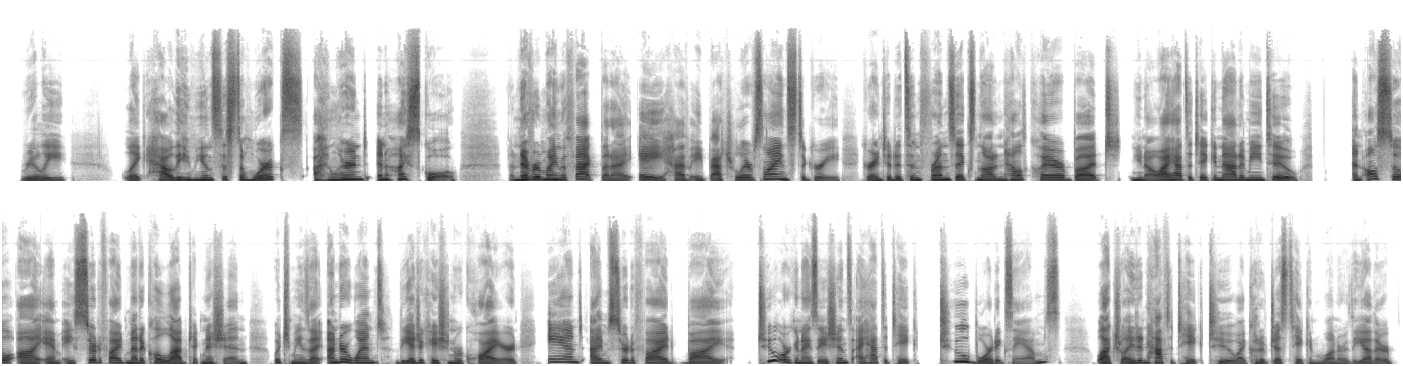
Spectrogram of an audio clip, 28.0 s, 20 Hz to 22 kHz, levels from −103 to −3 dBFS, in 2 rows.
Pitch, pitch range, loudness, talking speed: 230 Hz, 205-255 Hz, -25 LUFS, 185 wpm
